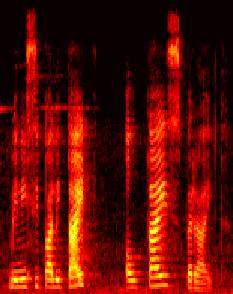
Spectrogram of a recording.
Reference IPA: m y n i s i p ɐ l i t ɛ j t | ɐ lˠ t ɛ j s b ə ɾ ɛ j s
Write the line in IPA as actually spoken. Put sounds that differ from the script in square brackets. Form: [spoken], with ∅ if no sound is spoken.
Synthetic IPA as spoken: m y n i s i p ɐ l i t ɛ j t | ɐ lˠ t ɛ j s b ə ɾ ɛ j [t]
